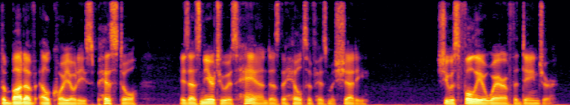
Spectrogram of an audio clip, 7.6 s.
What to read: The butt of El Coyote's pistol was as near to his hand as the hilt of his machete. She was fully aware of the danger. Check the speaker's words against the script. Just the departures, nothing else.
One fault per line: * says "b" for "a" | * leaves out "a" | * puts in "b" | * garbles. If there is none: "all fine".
* says "is" for "was"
